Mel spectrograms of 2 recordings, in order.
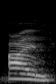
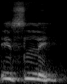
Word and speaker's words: Isle: It is pronunciated as Isle, not Islay.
